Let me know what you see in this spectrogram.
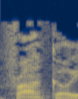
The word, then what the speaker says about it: Franco: You know, what's it, Franco, how do you say his name? – Franco, yeah.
